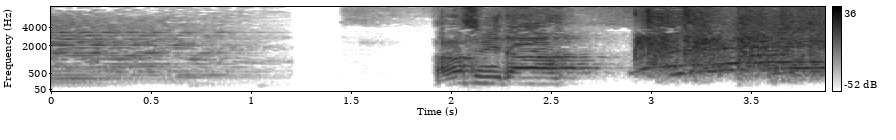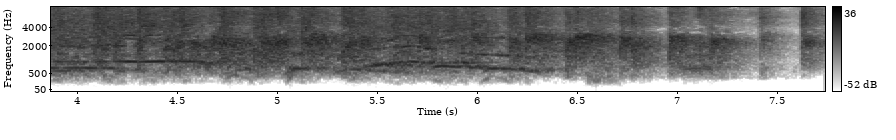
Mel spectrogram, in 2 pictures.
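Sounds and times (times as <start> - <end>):
speech: 2.0 - 2.8
crowd clapping: 2.9 - 7.7
voices whooping: 3.0 - 6.4.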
